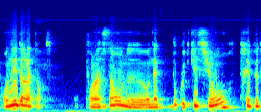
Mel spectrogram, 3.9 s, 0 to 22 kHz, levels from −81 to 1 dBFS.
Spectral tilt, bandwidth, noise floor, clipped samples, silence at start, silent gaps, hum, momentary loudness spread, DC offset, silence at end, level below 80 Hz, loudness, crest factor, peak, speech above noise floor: -7 dB/octave; 8 kHz; -39 dBFS; under 0.1%; 0.05 s; none; none; 10 LU; under 0.1%; 0 s; -48 dBFS; -17 LUFS; 10 dB; -6 dBFS; 24 dB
